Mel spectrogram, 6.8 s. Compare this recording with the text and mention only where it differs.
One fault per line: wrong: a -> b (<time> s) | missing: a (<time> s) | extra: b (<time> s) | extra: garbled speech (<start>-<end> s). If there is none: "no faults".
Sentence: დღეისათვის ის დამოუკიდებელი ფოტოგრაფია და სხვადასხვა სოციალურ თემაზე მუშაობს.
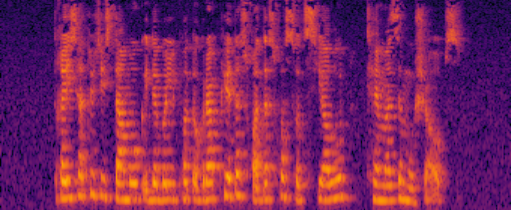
no faults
